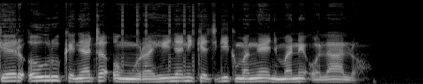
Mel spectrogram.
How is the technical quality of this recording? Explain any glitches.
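The recording has one clear fault: GSM signalling bursts from 1.22 s to 1.94 s, under the speech. A nearby 2G handset is sending short groups of radio bursts while signalling with the network, and the audio circuitry rectifies that RF energy into the signal path. The result is a galloping dit-dit-dit of short buzzes at a 217 Hz repetition rate, sitting roughly 10 dB below the speech level.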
